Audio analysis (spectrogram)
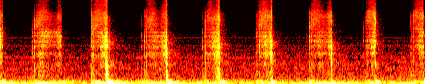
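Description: A single medium matte green leaf is held upright in both hands and rubbed and flicked with the fingertips and dark-painted nails. It gives a quiet, brisk series of dry, crisp rustling swishes at an uneven pace, over a steady low hum.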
